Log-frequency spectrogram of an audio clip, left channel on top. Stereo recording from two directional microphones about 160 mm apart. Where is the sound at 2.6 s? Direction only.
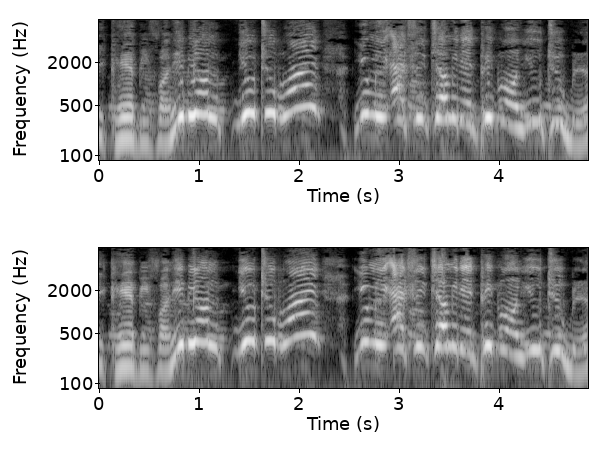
Centre (ahead or behind).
